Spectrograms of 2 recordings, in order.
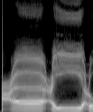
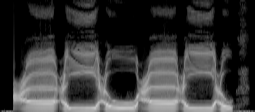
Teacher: Ain itu enggak berpengaruh ketika ditutup hidungnya. A i u. Bahkan ditutup terus pun enggak berpengaruh.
